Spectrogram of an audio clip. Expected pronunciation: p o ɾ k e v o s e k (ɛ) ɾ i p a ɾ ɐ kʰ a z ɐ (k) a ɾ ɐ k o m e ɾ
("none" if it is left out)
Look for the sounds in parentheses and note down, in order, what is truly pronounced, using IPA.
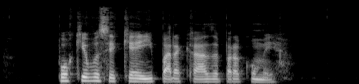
ɛ, p

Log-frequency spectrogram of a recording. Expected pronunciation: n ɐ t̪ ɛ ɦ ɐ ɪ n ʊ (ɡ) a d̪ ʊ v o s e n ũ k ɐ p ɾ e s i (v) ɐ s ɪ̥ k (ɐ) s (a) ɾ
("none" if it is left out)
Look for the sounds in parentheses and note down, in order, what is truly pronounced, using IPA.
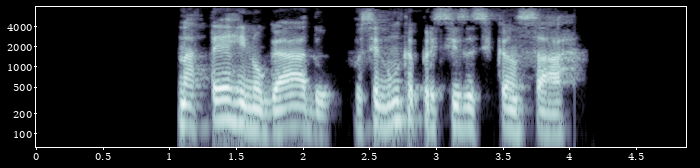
ɡ, z, ɐ̃, a

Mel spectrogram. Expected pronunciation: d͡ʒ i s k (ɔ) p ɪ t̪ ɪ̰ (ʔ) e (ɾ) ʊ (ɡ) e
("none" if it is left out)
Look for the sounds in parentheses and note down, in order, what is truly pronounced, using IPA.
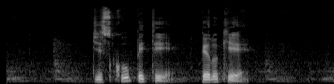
u, p, l, k

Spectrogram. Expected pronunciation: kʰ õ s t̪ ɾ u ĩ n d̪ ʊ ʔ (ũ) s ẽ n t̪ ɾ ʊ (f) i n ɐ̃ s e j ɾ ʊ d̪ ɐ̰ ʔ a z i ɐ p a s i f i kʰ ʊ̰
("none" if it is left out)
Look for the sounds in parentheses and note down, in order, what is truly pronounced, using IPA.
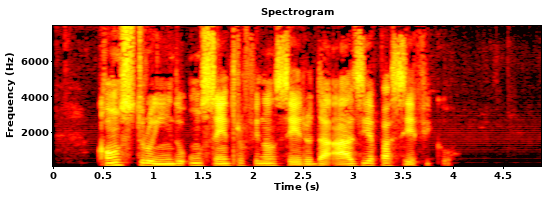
ũ, f

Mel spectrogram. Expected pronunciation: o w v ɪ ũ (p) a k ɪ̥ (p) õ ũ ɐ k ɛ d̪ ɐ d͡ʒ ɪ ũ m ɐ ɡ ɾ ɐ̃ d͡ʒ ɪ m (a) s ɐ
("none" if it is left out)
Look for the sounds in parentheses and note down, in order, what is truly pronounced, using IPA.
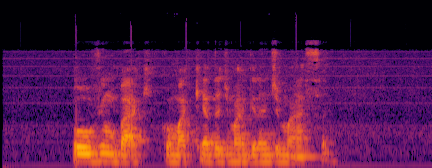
b, k, a

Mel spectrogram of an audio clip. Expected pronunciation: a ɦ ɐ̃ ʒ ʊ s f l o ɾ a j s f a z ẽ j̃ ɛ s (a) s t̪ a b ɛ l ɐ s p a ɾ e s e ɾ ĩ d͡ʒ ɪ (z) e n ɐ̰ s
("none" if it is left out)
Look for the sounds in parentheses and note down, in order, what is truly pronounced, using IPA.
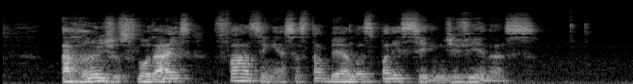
ɐ, v

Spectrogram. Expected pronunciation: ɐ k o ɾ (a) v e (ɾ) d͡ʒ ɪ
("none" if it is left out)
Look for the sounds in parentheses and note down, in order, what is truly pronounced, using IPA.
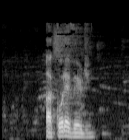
ɛ, ɾ

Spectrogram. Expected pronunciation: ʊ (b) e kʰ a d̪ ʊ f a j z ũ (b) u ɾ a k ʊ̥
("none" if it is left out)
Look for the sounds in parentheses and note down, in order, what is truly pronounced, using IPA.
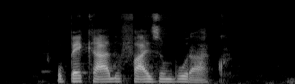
p, b

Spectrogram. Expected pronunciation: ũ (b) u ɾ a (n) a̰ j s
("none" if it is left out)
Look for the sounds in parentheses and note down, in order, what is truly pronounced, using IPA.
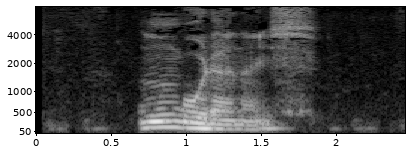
b, n

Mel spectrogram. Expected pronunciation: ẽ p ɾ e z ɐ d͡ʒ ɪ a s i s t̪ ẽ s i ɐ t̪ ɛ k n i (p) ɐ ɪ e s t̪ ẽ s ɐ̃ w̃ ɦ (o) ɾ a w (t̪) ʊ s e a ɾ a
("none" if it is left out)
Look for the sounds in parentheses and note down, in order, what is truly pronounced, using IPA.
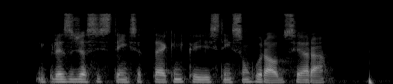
k, u, d̪

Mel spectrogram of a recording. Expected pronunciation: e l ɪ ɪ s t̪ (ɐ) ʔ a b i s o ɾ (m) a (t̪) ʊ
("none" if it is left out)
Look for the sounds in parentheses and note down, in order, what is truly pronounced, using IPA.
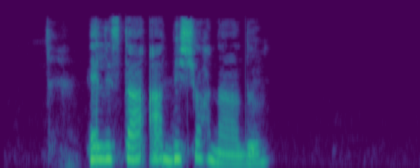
a, n, d̪

